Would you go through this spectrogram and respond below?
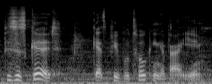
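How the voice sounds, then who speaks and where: A man's voice: fairly high pitch, wildly swooping pitch, fast, gravelly, faint music behind, heavily acted. An actor playing an upbeat male racing agent who talks in an encouraging, matter-of-fact way, heard as a distant in-game voice clip.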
